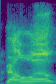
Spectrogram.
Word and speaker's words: Bela: I'm always like, it's Bela Lugosi, like, you know, Beauty and the Beast, Bella, it's not Bela Lugosi. It's Bela.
